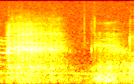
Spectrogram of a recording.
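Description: Near silence, with faint breath noise picked up by a headset microphone.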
